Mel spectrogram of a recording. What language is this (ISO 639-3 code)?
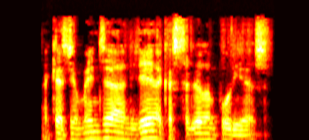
cat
